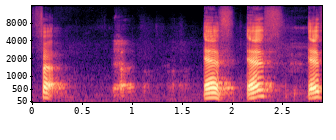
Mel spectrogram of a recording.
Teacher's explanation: উপরের শাড়ির দাঁতের অগ্রভাগ এবং নিচের ঠোঁটের নিচের ঠোঁটের পেটের ভেজা অংশে স্পর্শ করে উচ্চারিত হয় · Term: এফ এর উচ্চারণ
